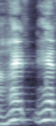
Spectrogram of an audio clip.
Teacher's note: มันก็เสียงเอกนะครับมันบ่ใช่ได้เสียงจัตวา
